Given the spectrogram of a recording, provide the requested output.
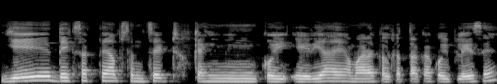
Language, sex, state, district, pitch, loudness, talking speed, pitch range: Hindi, male, West Bengal, Kolkata, 140 Hz, -15 LUFS, 205 wpm, 135-160 Hz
